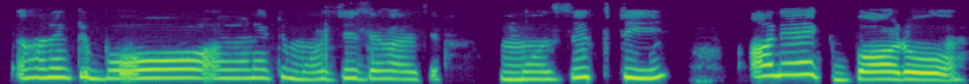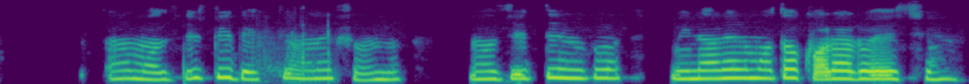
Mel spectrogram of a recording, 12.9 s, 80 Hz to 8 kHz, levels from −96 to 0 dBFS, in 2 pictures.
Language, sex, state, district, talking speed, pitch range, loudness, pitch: Bengali, female, West Bengal, Malda, 100 wpm, 255-305 Hz, -16 LUFS, 285 Hz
